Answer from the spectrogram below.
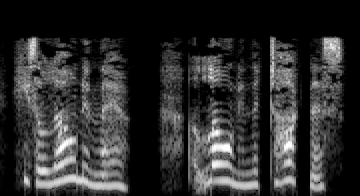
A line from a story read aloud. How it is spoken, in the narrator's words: whispered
